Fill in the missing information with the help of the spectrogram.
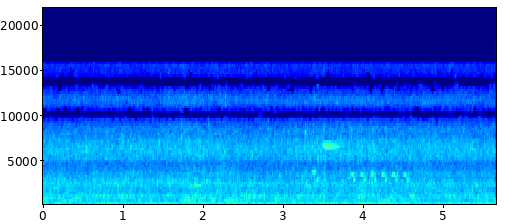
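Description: Steady rushing outdoor background noise, with faint distant voices and a few faint high chirps about halfway through.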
